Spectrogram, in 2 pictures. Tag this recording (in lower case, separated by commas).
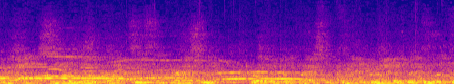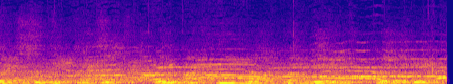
speech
